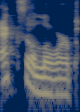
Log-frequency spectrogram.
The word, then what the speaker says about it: Exolore: Uh, you have a podcast called the Exolore Podcast. Am I pronouncing that right? Mm-hmm okay, great.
